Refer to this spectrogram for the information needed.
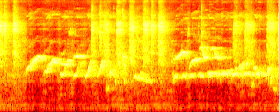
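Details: White-rumped shama pouring out a varied song: clear whistled notes stepping up and down, then a long sustained warbling phrase, with some harsh scratchy notes and a low hum behind.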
